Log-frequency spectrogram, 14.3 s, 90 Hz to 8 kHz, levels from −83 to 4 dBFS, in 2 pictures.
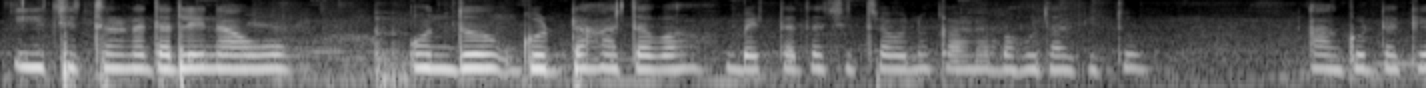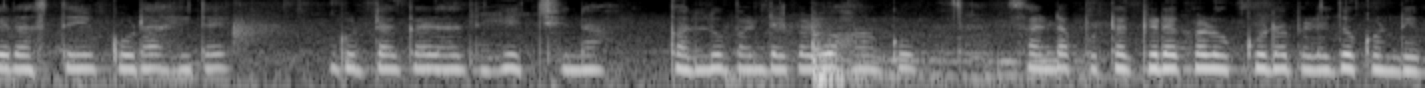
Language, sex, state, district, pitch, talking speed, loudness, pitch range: Kannada, female, Karnataka, Dakshina Kannada, 245 Hz, 100 wpm, -22 LUFS, 235-250 Hz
